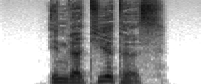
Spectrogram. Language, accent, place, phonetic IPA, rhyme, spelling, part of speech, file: German, Germany, Berlin, [ɪnvɛʁˈtiːɐ̯təs], -iːɐ̯təs, invertiertes, adjective, De-invertiertes.ogg
- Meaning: strong/mixed nominative/accusative neuter singular of invertiert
